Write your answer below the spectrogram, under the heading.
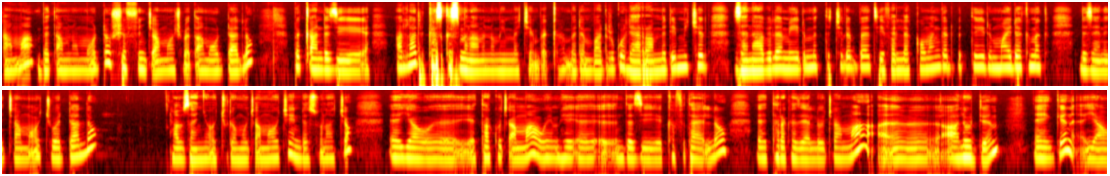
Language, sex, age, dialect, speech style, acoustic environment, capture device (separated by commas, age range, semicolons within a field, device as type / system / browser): Amharic, female, 35-44, Ethiopia - Addis Ababa, happy, nature, mobile / Linux / Chrome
